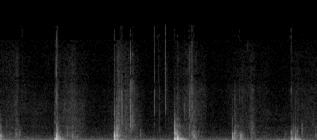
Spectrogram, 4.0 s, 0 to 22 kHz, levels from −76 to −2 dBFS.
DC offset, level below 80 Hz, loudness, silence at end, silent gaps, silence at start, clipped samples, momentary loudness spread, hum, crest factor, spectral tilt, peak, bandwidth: under 0.1%; -52 dBFS; -33 LUFS; 0 s; none; 0 s; under 0.1%; 20 LU; none; 30 dB; -6 dB/octave; -4 dBFS; 18 kHz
